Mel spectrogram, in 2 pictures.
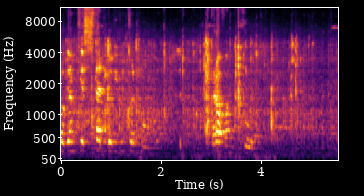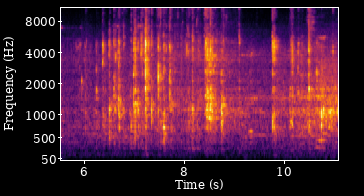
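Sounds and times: light city traffic: 0.0s - 11.0s
wheeled suitcase rattling on stone: 0.0s - 11.0s.

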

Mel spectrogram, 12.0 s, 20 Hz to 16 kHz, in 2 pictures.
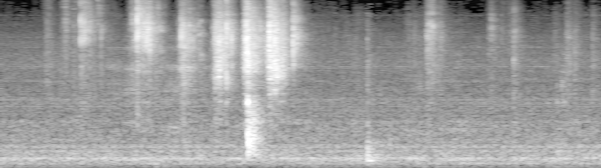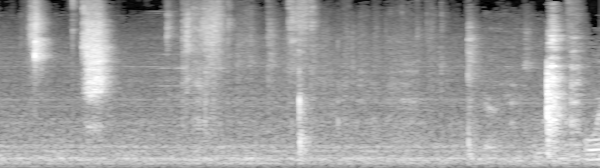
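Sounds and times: knife slicing through onion: 0.6s - 3.0s, 6.3s - 7.2s.

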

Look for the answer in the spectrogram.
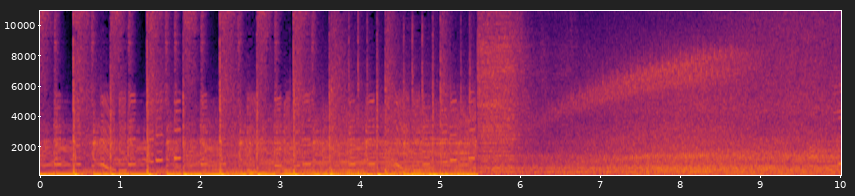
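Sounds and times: large fan whirring: 5.4s - 10.0s.

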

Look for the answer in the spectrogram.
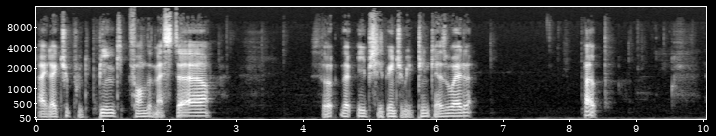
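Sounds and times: person speaking: 0.0s - 3.0s, 3.7s - 9.1s.

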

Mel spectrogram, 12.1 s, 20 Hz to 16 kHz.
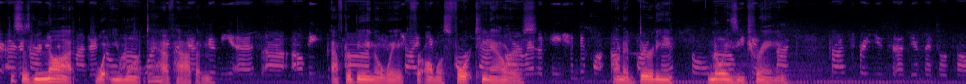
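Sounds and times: man talking on a phone call: 0.0s - 10.5s
faint outdoor background noise: 0.0s - 12.0s
narration: 0.0s - 12.0s.

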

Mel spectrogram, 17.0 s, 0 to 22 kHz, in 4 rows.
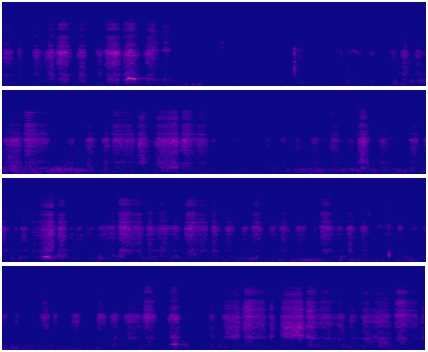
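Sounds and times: person breathing heavily: 7.2s - 16.9s.

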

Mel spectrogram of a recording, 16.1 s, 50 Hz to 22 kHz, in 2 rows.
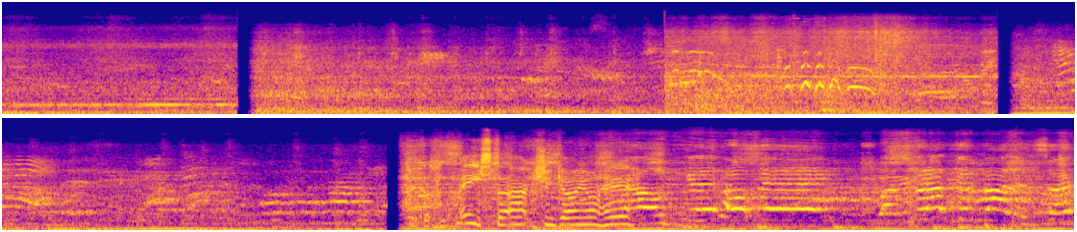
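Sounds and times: rush of outdoor noise: 0.0s - 11.3s.

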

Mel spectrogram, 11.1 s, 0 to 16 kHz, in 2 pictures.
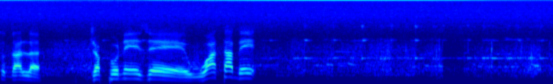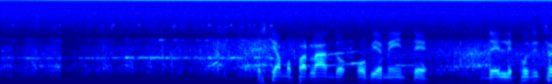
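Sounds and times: thin steady tone: 0.0s - 10.2s
outdoor noise: 0.0s - 11.0s.

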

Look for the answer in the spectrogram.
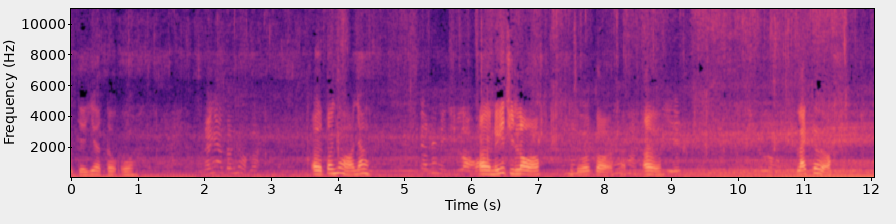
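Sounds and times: hose water running onto glass: 0.0s - 12.0s.

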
